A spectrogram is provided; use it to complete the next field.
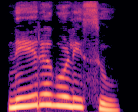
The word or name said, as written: ನೇರ್ಗೊಳಿಸು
